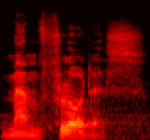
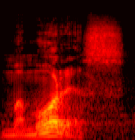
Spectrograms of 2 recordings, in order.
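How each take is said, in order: First: The f sound of the cluster is kept. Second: The f sound of the cluster is dropped. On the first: The speaker calls it right. "but instead mamflores" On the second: The speaker calls it wrong. "Flores does not become mamores"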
